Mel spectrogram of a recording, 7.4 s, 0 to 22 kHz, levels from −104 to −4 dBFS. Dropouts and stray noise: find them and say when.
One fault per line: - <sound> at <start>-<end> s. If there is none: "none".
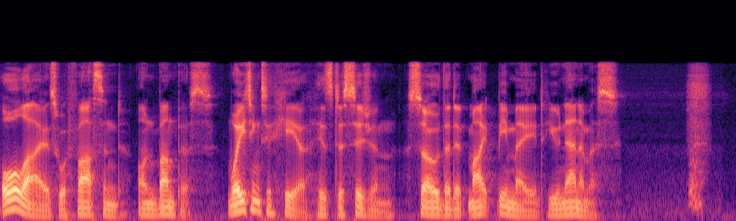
- sniff at 6.9-7.2 s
